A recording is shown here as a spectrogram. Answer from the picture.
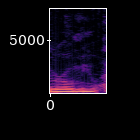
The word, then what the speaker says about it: Romeo: My social media is basically my name, but it's spelled with a B-B-I-E. So Debbie, D-E-B-B-I-E. – Yeah, Debbie Romeo. And yes, Romeo like Romeo and Juliet.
